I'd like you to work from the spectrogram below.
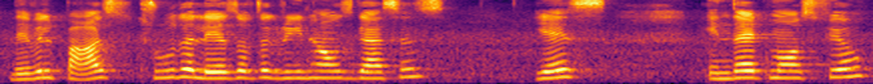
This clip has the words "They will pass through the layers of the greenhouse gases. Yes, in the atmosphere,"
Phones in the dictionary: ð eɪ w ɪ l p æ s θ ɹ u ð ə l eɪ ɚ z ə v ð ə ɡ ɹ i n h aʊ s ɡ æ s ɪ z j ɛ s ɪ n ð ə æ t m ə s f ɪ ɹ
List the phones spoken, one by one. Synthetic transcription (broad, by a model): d eɪ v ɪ l p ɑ s t ɹ u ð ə l eɪ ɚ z ə v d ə ɡ ɹ i n h aʊ s ɡ æ s ɪ z j ɛ s ɪ n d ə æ t m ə s f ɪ ɹ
